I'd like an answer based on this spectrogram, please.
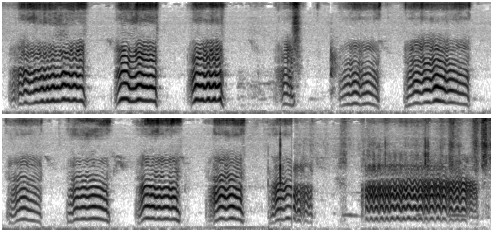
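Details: Newborn puppy calling for its mother with quick, insistent whimpering cries. The short, arched yelps come in an irregular stream, slightly faster than one per second, and end in one longer, steadier wail. The background is quiet apart from a low hum.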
